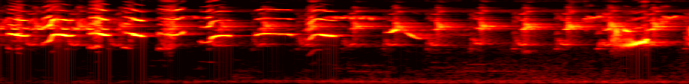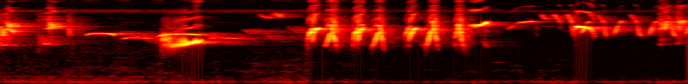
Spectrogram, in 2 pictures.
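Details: Oriental magpie-robin singing to challenge a rival, used as a lure to draw out another bird's full repertoire: rapid sequence of sweet whistled notes, short trills and sharp chirps, high-pitched and varied, with brief pauses and faint low background rumble.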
